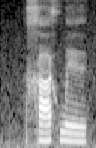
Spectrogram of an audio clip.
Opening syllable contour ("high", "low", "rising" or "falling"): rising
